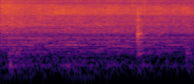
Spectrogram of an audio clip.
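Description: Wine poured into a hot pan with browned pork ribs, a loud, steady sizzle and hiss as the alcohol cooks off, close and continuous with no voices.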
